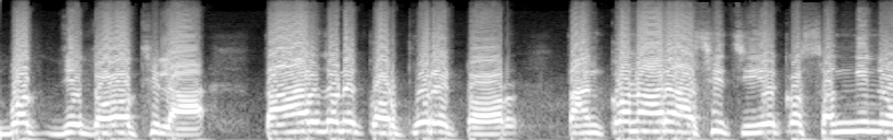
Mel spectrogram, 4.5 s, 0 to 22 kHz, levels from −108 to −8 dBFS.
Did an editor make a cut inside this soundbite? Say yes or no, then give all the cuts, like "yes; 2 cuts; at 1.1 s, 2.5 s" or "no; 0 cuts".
no; 0 cuts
